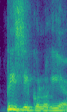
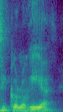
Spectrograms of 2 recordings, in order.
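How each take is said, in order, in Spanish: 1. La P inicial se pronuncia claramente. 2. La P inicial es muda. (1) "pero no decimos psicología" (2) "Sino que decimos psicología"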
